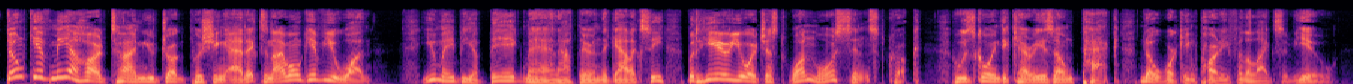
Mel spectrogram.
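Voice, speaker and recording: A man's voice: medium pitch, big pitch swings, a little fast, no room sound, studio quality. A man voicing a bullying young male naval officer who scolds a prisoner with contempt. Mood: sneering.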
